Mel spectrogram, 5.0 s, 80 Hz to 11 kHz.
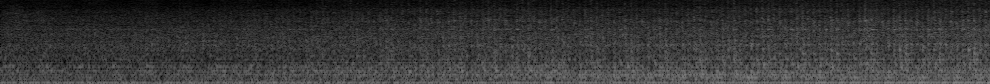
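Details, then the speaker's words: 6.7L Cummins diesel that had a no-start, after installing a new throttling intake valve: smooth, even diesel clatter at a steady idle with no stumbling or hunting; engine idles normally. "All right, sounds good."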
